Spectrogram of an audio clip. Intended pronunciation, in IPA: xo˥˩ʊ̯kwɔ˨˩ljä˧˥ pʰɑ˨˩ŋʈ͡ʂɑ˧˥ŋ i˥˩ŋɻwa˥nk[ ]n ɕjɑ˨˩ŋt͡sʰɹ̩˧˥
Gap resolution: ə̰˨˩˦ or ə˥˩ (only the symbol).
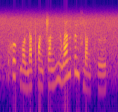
ə˥˩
